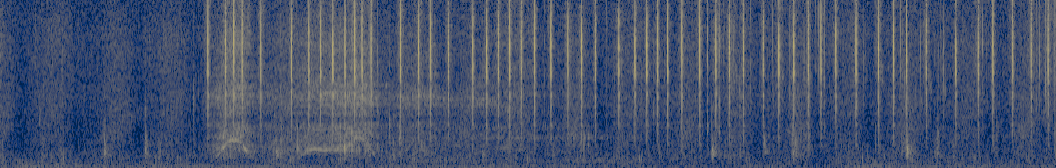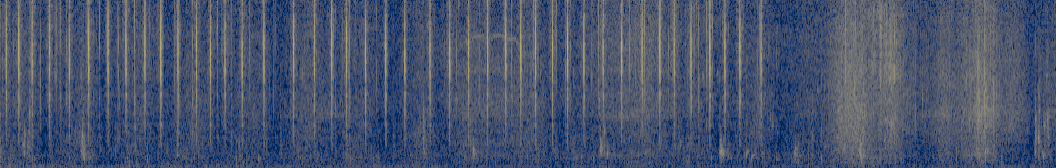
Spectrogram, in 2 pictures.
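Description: Trolling reel being cranked to bring in a hooked trout. Its mechanism gives a rapid, even ticking that stops shortly before the end, followed by a couple of brief splashy rustles.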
